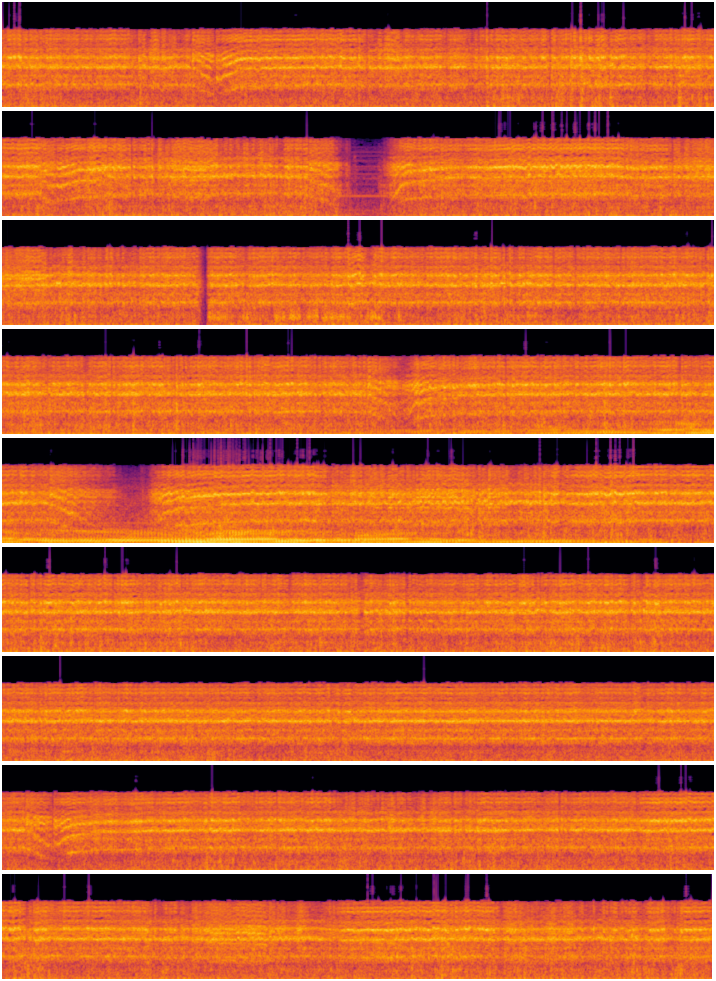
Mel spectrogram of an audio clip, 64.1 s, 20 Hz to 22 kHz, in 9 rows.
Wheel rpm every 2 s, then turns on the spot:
230, 200, 230, 220, 210, 130, 210, 220, 230, 230, 230, 230, 200, 220, 140, 180, 210, 230, 230, 230, 230, 230, 230, 240, 230, 200, 230, 230, 230, 220, 220, 220.
none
